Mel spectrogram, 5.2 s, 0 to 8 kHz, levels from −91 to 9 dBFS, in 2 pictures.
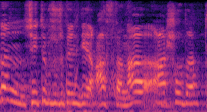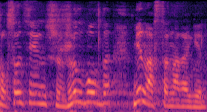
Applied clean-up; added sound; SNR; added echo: none; Scratching (performance technique); 20 dB; reverberation time 2.6 s.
